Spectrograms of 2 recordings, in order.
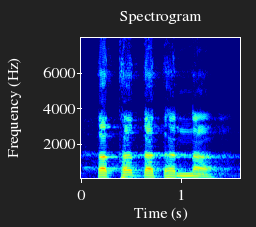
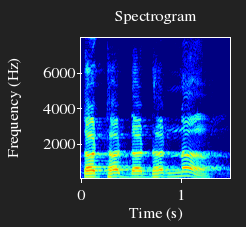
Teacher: न म्हणताना नळाचा दातालाच, बाणाचा न म्हणताना टाळूला.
